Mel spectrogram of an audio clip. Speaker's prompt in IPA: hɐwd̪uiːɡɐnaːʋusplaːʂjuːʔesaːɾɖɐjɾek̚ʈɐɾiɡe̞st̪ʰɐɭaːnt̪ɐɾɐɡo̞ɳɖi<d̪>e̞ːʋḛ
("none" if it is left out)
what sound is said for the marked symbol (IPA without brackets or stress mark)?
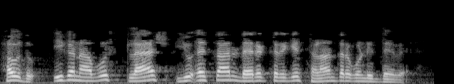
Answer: d̪ː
